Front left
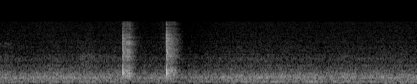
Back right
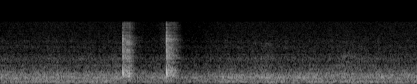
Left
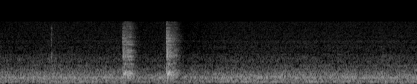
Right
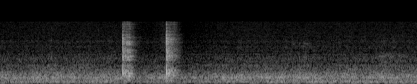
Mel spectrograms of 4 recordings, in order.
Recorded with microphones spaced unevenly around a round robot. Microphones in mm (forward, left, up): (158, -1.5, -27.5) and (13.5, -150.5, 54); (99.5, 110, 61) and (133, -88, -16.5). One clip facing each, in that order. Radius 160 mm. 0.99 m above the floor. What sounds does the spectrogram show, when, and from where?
1.2 s footsteps: 75° right, 1.5 m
